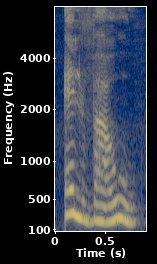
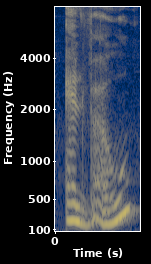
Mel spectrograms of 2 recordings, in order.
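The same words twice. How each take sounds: First: Said in the usual way. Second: "Elle va où?" with the voice climbing on "où"; "Elle va où?" rising on "où", casual spoken question; rising question tune. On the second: Shown as a demonstration. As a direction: lift "où" at the end like a question. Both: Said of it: "En faisant l'intonation montante".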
